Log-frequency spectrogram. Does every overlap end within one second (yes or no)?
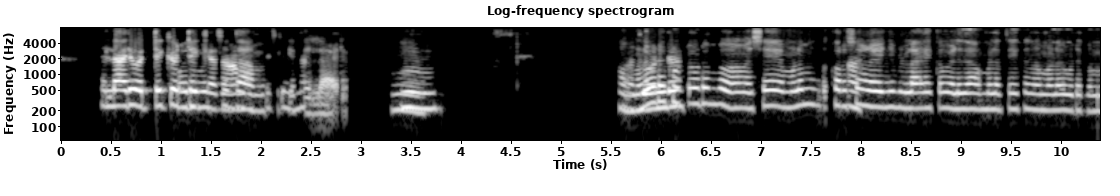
no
